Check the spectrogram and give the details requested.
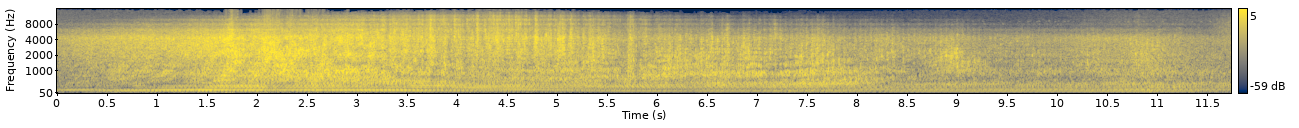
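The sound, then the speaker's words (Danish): An American propeller fighter plane drones steadily and loudly for the whole stretch as it circles low over the town of Villalba on 14 July 1943, its engine tone sliding gently up and down, with no voices. “juli 1943 på invasionens fjerde dag dukkede et amerikansk jægerfly op over Villalba og begyndte at kredse lavt hen over byen.”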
